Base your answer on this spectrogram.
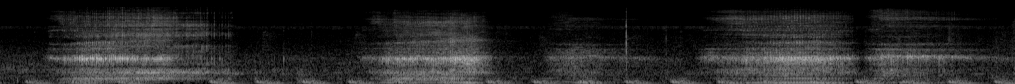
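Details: Extreme heavy snoring: loud, rough snores on each breath in, roughly 17 breaths a minute, with quieter breathing between them.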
